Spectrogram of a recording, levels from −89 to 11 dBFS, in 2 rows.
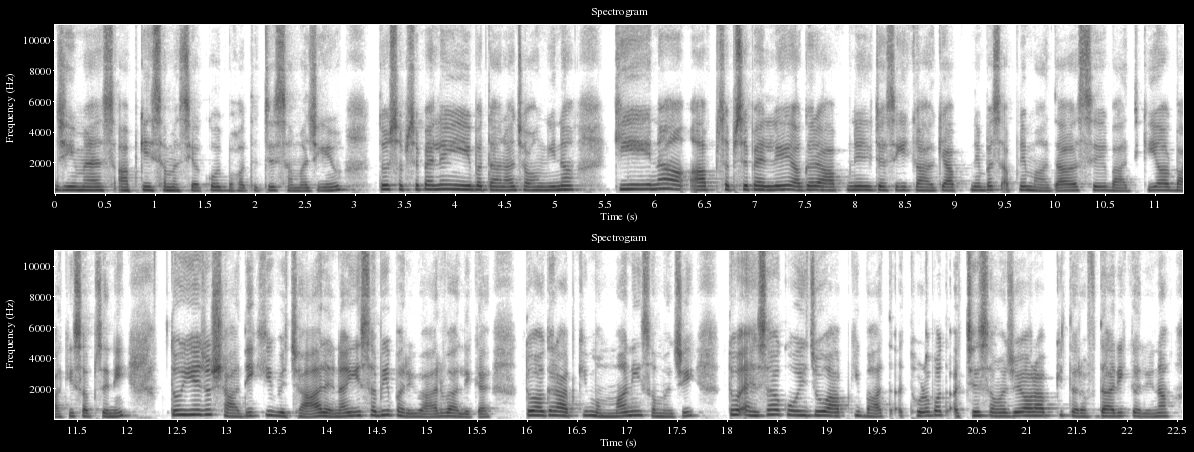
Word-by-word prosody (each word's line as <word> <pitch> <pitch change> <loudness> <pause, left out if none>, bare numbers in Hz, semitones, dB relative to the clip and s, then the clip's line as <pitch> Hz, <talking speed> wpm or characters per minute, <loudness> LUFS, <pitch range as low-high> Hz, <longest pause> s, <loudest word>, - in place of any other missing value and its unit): जी, 230 -1 +2
मैं 220 0 +3
स 215 - -3
आपकी 205 +2 0
समस्या 205 -1 0
को 220 - +1
बहुत 195 -2 -7
अच्छे 215 +2 -4
से 215 - -1
समझ 190 -3 -4
गई 200 0 -4
हूँ। 240 +4 -2 0.3
तो 270 0 +5
सबसे 260 -1 0
पहले 275 +1 +3
ये 275 -2 +4
बताना 235 -2 +1
चाहूँगी 225 -1 0
ना 255 +2 +4 0.4
कि 285 +1 +3
ना 310 +2 +2 0.3
आप 240 0 -1
सबसे 255 -1 +3
पहले 250 0 +4
अगर 240 +1 +2
आपने 235 +1 +1
जैसे 230 0 0
कि 225 - -3
कहा 205 -2 -2
कि 200 +3 -3
आपने 210 +2 -3
बस 235 +2 -2
अपने 235 - -3
माता 195 -1 -1
से 220 +1 -1
बात 185 -3 -6
किया 220 0 -3
और 215 - 0
बाकी 205 0 -3
सबसे 215 0 -1
नहीं। 225 +6 -1 0.4
तो 300 - +4
ये 310 0 +5
जो 320 +1 +1
शादी 230 -7 +2
की 280 - -2
विचार 220 -2 +2
है 210 - +2
ना, 200 - +1
ये 240 +2 +3
सभी 270 +3 +2
परिवार 200 -7 -3
वाले 200 -5 -1
का 180 +1 -5
है। 185 - -8 0.3
तो 280 - +6
अगर 275 +1 +3
आपकी 245 +1 0
मम्मा 215 -3 0
नहीं 270 +2 +2
समझी, 220 -1 -3 0.3
तो 315 0 +4
ऐसा 280 +3 +2
कोई 280 -2 +1
जो 265 0 +4
आपकी 235 +1 -1
बात 205 -3 -5
अ, - - -10 0.2
थोड़ा 245 0 +2
बहुत 275 +1 -2
अच्छे 215 +4 0
से 245 - +2
समझे 230 0 0
और 245 0 +3
आपकी 245 +2 -1
तरफदारी 215 +1 -1
करे 195 -2 -5
ना, 220 +2 -3
230 Hz, 205 wpm, -19 LUFS, 210-255 Hz, 0.4 s, तो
